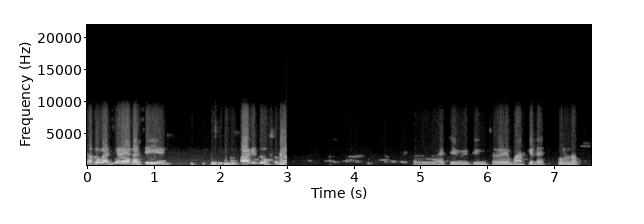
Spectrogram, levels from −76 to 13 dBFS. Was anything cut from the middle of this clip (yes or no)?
yes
